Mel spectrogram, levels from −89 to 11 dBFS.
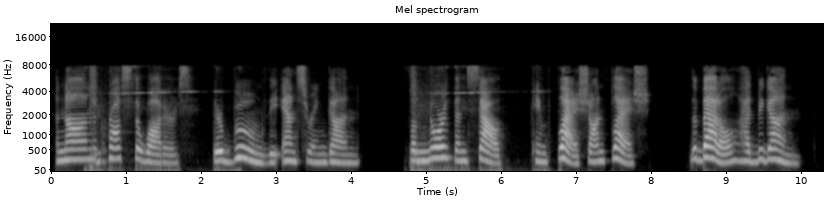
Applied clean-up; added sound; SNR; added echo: neural mask model RNNoise.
